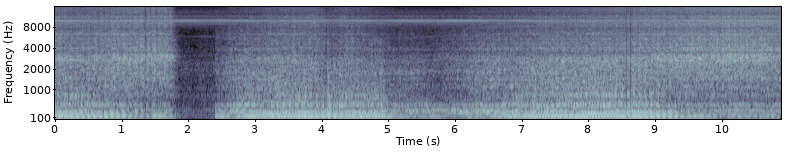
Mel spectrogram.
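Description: Wood lathe running with a steady motor hum while a gouge cuts across the face of a spinning wooden blank, a rough scraping rush of the cut laid over the hum. The sound cuts out abruptly for about half a second around two seconds in.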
